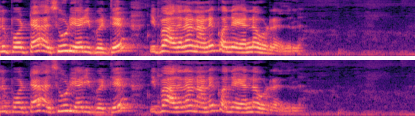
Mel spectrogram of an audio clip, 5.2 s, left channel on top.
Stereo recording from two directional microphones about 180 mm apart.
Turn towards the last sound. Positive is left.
turn(degrees=50)  # may be behind; listen again after turning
